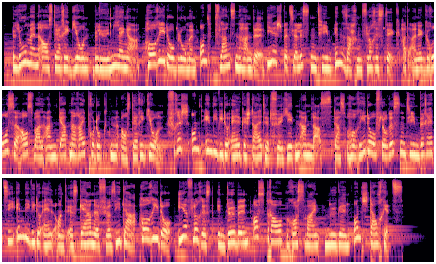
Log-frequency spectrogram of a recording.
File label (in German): Radio POS Sprecher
